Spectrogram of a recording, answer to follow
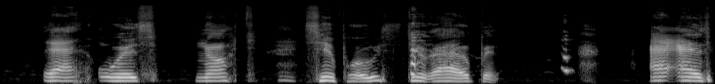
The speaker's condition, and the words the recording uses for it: Cerebral palsy. So I think they understanding me, and then I would get a comment back, well, we noticed that not everyone laughs.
